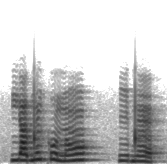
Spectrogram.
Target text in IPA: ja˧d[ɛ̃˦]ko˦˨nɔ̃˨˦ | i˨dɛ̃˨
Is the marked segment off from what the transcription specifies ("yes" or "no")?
no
